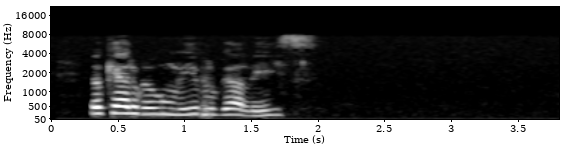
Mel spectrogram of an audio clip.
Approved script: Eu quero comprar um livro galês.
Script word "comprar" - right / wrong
wrong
